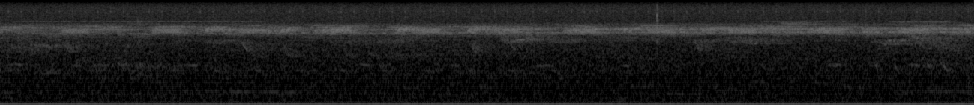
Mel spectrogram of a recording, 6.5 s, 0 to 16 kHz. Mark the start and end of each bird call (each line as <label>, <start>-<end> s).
Thrush-like Wren (Campylorhynchus turdinus), 0.0-1.2 s
Black-billed Thrush (Turdus ignobilis), 0.0-6.5 s
White-throated Toucan (Ramphastos tucanus), 0.0-6.5 s
unidentified bird, 3.1-4.0 s
Buff-throated Saltator (Saltator maximus), 5.7-6.5 s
